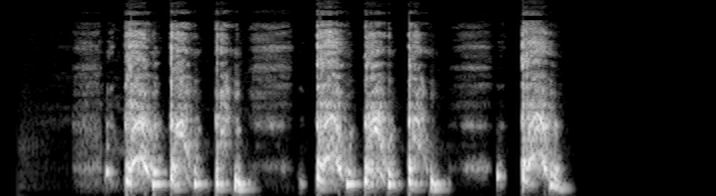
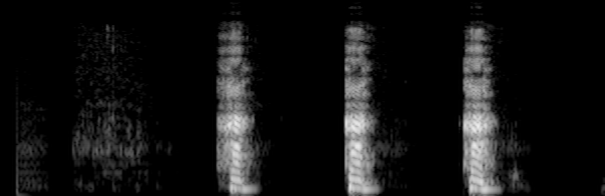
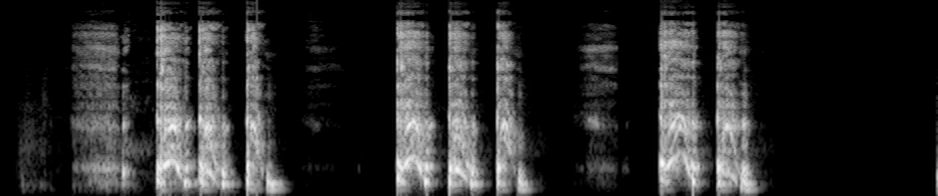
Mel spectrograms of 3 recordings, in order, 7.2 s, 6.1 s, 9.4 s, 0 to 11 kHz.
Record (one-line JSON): {"cough_length": "7.2 s", "cough_amplitude": 31020, "cough_signal_mean_std_ratio": 0.48, "exhalation_length": "6.1 s", "exhalation_amplitude": 28936, "exhalation_signal_mean_std_ratio": 0.25, "three_cough_length": "9.4 s", "three_cough_amplitude": 29345, "three_cough_signal_mean_std_ratio": 0.41, "survey_phase": "alpha (2021-03-01 to 2021-08-12)", "age": "45-64", "gender": "Male", "wearing_mask": "No", "symptom_none": true, "smoker_status": "Never smoked", "respiratory_condition_asthma": false, "respiratory_condition_other": false, "recruitment_source": "REACT", "submission_delay": "6 days", "covid_test_result": "Negative", "covid_test_method": "RT-qPCR"}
